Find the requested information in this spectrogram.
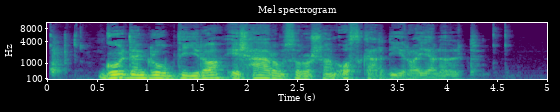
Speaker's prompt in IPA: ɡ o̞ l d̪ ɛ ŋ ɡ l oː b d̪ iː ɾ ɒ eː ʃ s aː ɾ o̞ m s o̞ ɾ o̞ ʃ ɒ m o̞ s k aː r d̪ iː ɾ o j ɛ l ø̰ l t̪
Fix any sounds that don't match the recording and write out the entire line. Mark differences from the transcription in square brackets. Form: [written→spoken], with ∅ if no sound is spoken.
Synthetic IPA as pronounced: ɡ o̞ l d̪ ɛ ŋ ɡ l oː b d̪ iː ɾ ɒ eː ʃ [s→h] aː ɾ o̞ m s o̞ ɾ o̞ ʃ ɒ [m→n] o̞ s k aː r d̪ iː ɾ [o→ɒ] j ɛ l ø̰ l t̪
